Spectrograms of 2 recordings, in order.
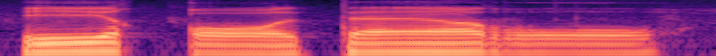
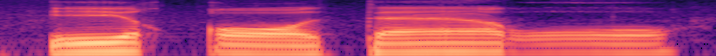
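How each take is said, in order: The two takes are said the same way.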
